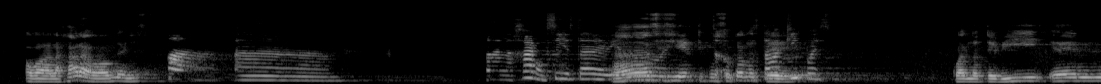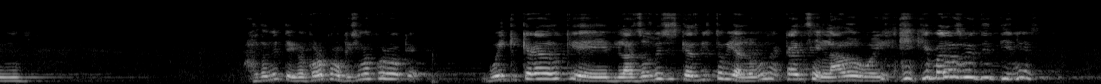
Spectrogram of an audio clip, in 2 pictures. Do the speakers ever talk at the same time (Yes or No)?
Yes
